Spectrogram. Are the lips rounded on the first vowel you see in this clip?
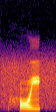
yes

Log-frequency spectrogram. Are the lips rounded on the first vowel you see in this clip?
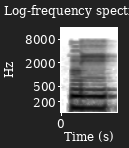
no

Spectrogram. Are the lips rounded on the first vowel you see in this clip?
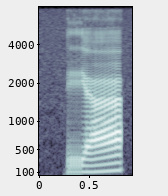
no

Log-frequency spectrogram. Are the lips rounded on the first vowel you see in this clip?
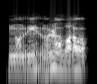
yes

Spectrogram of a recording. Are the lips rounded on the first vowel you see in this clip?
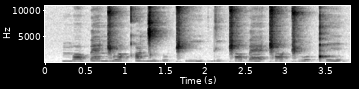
yes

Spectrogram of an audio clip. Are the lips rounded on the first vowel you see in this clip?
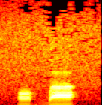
yes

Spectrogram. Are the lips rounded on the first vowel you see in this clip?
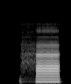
no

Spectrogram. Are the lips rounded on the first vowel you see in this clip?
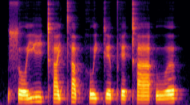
yes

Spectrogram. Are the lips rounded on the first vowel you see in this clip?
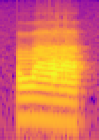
no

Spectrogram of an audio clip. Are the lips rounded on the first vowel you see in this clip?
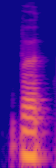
yes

